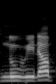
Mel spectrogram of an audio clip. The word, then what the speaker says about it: Nupirao: Nubirao se escribe con Nupirao, pero la pronunciación es Nubirao porque pues también tiene nuestra estructura, el alfabeto tiene una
